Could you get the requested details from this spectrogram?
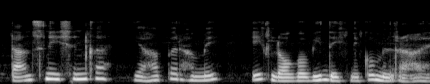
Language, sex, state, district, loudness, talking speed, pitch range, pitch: Hindi, female, Bihar, Saran, -16 LUFS, 195 wpm, 170-235 Hz, 195 Hz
